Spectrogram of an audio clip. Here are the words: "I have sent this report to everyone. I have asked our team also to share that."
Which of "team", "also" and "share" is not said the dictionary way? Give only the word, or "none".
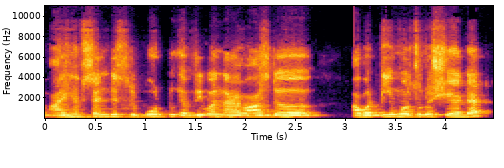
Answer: none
